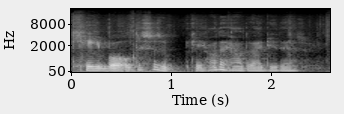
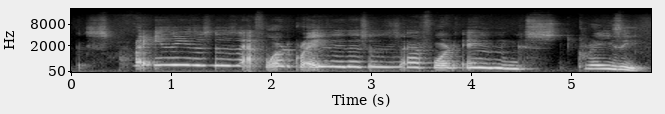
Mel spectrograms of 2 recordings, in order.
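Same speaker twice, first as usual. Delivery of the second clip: excited squeal. Real, not acted. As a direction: stretch it out in a high squeal. Amazed at the screen.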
